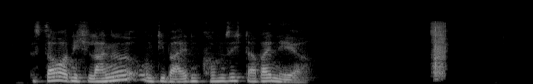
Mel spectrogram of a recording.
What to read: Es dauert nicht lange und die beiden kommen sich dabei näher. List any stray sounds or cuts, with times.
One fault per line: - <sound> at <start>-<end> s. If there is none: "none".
- squeak at 4.3-4.5 s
